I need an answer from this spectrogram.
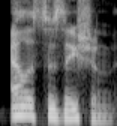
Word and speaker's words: Alicization: and then that's actually alicization is apparently how this is supposed to be pronounced because it's reference to alice in wonderland i don't i don't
